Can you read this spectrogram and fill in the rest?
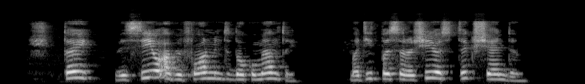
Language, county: Lithuanian, Klaipėda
